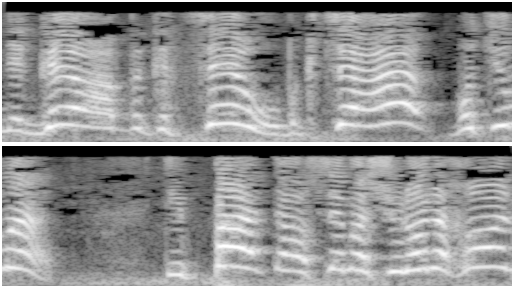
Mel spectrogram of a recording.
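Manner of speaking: fiery, high, loud preaching shout.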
